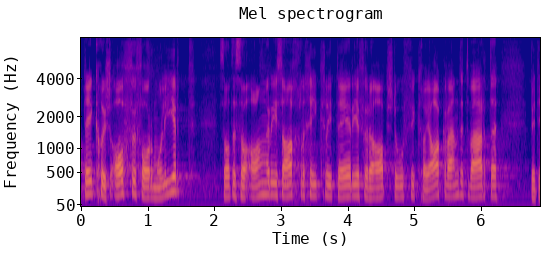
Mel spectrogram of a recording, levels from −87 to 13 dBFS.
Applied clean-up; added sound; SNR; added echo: none; none; none; none.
